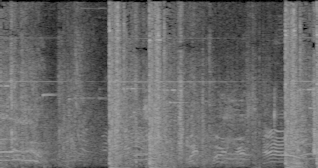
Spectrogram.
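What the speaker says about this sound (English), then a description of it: "So, got my automatic rifle here, nice and easy headshots." Bursts of automatic rifle fire in GTA V during a prison contract mission, several sharp clustered volleys separated by short gaps, loud and close over a background of game sound.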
